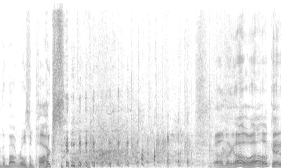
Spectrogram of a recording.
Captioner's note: laughter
